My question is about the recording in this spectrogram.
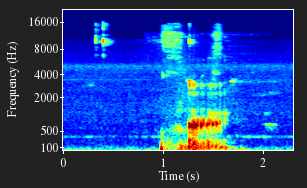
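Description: Two faint computer mouse clicks, about a third of a second in and about a second in, against near silence.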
